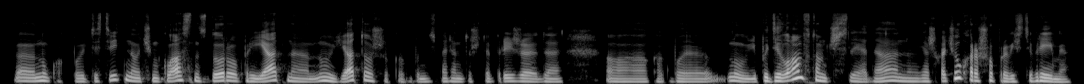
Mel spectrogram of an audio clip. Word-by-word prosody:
э, 155 -1 +1
ну, 165 0 +2
как 140 -5 -19
бы, 135 0 -2
действительно 200 - -2
очень 145 +1 -3
классно, 165 +6 +1
здорово, 160 +5 +3
приятно. 145 0 +1
Ну 160 +7 +2
и 140 - 0
я 135 +8 +3
тоже, 180 -9 -3
как 120 - -12
бы, 130 -1 -9
несмотря 135 +2 -4
на 135 - -2
то, 130 - -13
что 130 +1 -9
я - - -15
приезжаю, 145 -2 -1
да, 130 0 -3 0.4
а, 130 -1 -2
как 130 -1 -10
бы, 130 -1 -2 0.2
ну 165 -5 +2
и 130 0 +1
по 160 +5 +2
делам 170 - +6
в - - -13
том 180 -5 +2
числе, 140 0 -4
да, 160 +6 +1
ну 145 -3 0
я 140 0 -1
же 135 - -10
хочу 285 - +3
хорошо 180 - 0
провести 135 -2 -2
время. 135 -8 +3
145 Hz, 220 wpm, -25 LUFS, 130-165 Hz, 0.4 s, делам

